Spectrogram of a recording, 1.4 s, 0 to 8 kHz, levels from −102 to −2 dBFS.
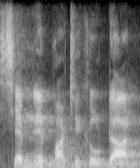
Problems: none marked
